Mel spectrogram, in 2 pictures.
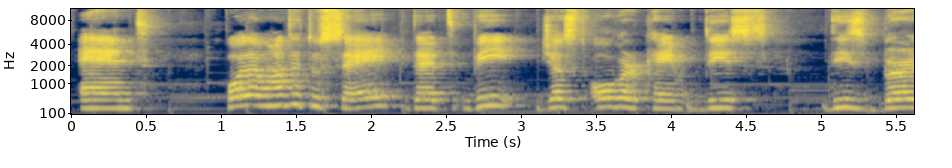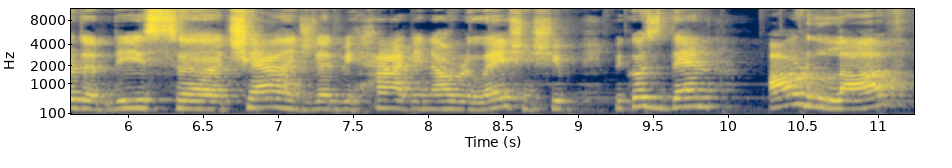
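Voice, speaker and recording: A woman's voice: medium pitch, takes it slowly, a bit bright, echoey room, faint music behind. A woman with a Croatian accent, a native Croatian speaker, giving earnest, encouraging relationship advice as a co-host. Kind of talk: casual advice talk.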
